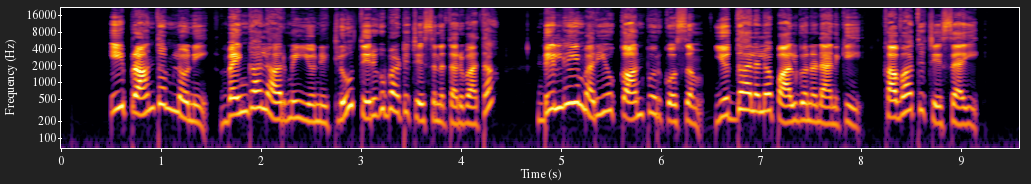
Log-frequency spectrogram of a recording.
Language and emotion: Telugu, neutral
